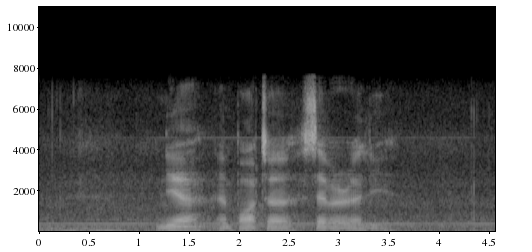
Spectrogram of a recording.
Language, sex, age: English, male, 19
